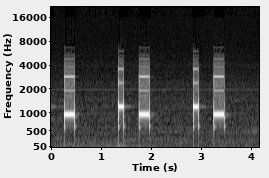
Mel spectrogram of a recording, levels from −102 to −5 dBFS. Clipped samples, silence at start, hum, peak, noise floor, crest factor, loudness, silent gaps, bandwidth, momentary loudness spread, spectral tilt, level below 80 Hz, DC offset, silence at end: under 0.1%; 0.25 s; none; 0 dBFS; -64 dBFS; 16 dB; -14 LUFS; none; 5 kHz; 4 LU; -1 dB/octave; -68 dBFS; under 0.1%; 0.7 s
